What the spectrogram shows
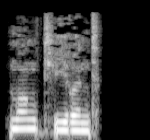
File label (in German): "montierend", German; adjectives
